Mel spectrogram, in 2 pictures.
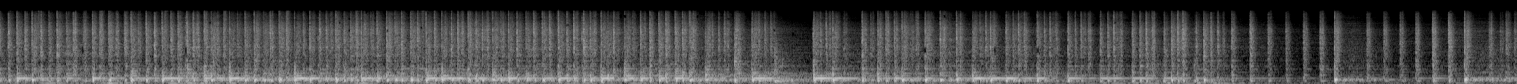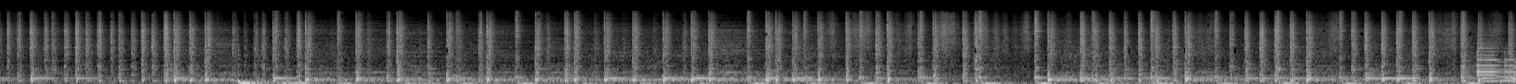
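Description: Drum kit played with wire brushes: a fast, dense run of strokes on the snare, with bass drum hits underneath. There is a brief break about eight seconds in and a softer passage around thirteen seconds before the full playing returns.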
